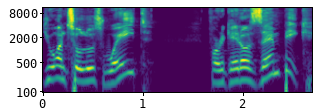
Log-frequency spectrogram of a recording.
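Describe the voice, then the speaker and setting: Recorded very cleanly against a silent background, a man with a Spanish accent talks fairly slowly in a high voice, the sound dry and close with no echo. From Venezuela. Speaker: commentator. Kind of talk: speech. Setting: stage with audience.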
